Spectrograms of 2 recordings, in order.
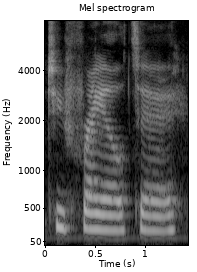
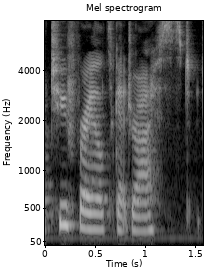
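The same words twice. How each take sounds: First: "too frail to" said much slower and softer, each word weighted; drawn-out quiet emphasis on "too frail to"; slow stressed repeat. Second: Said in the usual way. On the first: Shown as a demonstration. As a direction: lean on "too" and stretch the phrase.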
